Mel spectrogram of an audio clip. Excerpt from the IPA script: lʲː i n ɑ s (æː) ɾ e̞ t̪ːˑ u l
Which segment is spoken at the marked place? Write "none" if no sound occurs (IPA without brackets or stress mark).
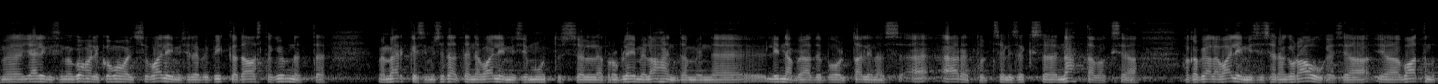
æː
